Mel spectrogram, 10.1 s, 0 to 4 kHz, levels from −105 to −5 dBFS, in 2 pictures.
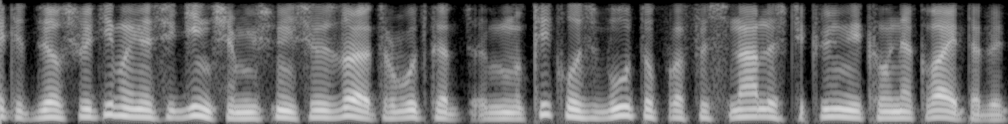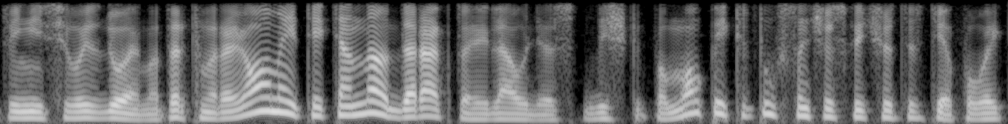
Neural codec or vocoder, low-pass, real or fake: codec, 16 kHz, 1 kbps, FunCodec, trained on Chinese and English, 50 frames a second; 3.6 kHz; fake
